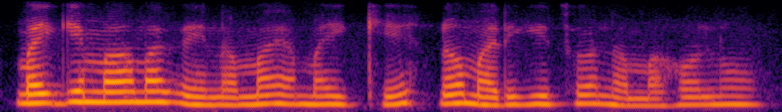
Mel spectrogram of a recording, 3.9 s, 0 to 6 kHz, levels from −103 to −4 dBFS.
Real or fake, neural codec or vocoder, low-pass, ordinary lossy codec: fake; vocoder, 44.1 kHz, 128 mel bands every 512 samples, BigVGAN v2; 5.4 kHz; Opus, 32 kbps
